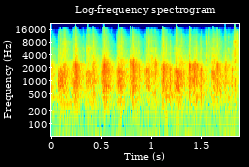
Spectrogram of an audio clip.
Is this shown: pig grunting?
no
